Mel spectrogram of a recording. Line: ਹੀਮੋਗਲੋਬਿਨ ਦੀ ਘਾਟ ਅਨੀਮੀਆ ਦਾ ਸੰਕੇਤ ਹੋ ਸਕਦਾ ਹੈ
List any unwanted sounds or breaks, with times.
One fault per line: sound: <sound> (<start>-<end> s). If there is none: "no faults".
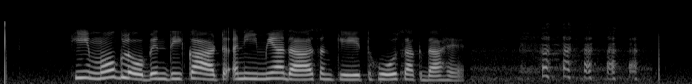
sound: laugh (5.2-6.4 s)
